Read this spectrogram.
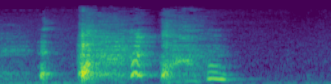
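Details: Hoarse, chesty run of three to four coughs from a speaker who has been very sick for two weeks, mostly sleeping, and who coughs throughout while talking.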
